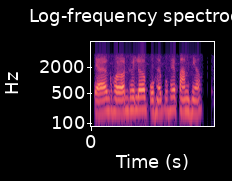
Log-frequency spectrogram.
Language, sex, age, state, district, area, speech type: Assamese, female, 30-45, Assam, Sivasagar, rural, conversation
